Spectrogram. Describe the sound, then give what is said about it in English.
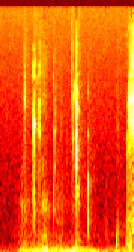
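Wet, smacking gum chewing with the mouth open, a run of irregular clicks and squelches over about two seconds, ending in a louder hissy smack. “That's what it sounds like when I chew gum.”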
